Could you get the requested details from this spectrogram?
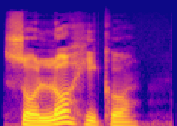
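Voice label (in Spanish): "ZOOLOGICO", Spanish, male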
